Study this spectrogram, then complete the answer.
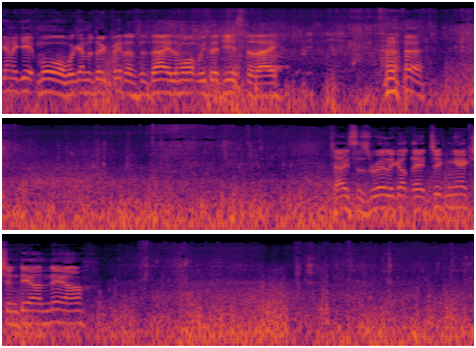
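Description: Waves slosh against the side of a kayak.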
